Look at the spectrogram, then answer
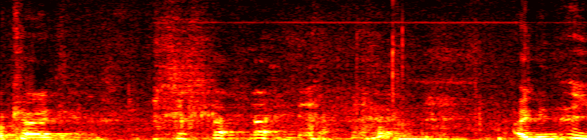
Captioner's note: laughter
